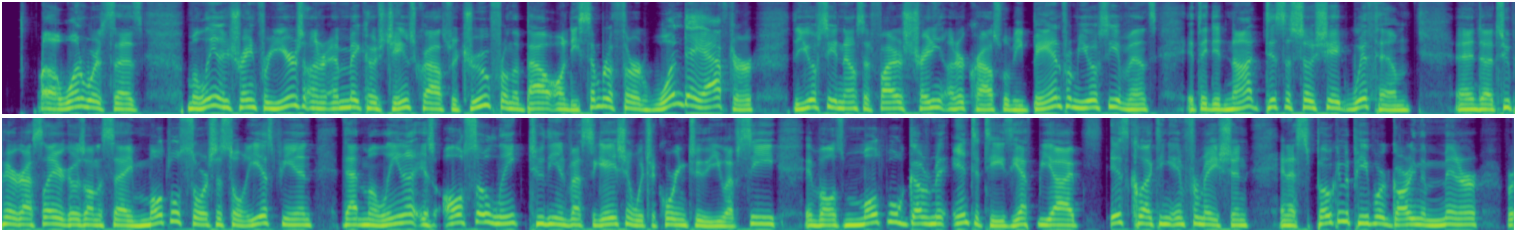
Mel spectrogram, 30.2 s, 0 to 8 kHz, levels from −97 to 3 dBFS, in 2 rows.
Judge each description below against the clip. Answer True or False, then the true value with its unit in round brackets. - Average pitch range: True (4.6 semitones)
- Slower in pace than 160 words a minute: False (175 wpm)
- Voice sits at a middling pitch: True (160 Hz)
